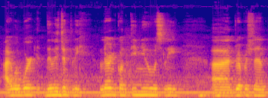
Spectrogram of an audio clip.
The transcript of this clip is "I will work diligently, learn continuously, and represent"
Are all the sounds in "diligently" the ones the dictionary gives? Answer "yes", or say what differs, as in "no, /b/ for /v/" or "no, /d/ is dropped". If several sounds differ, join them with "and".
yes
